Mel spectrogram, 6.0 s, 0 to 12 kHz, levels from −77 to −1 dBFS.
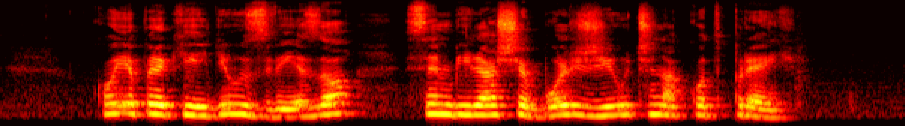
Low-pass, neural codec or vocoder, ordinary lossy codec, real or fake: none; none; none; real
